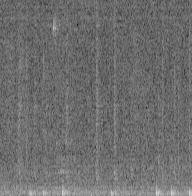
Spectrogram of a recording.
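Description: Marker writing on a whiteboard: about five short, dull knocks as the strokes of a kanji are drawn.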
